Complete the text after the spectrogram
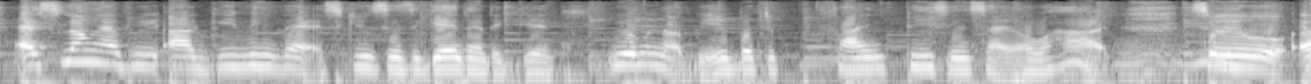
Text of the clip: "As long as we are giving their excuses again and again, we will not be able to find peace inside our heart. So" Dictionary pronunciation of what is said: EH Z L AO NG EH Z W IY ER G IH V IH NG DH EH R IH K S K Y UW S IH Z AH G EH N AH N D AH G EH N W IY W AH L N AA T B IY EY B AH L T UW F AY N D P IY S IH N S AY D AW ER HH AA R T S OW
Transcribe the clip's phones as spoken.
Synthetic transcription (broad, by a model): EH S L AO NG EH S W IY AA G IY V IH NG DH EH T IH K S K Y UW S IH S AH G EH N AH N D AH G EH N W IY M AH N AA T B IY EY B AH L T UW F AY N D P IY S IH N S AY D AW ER HH AA T S OW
